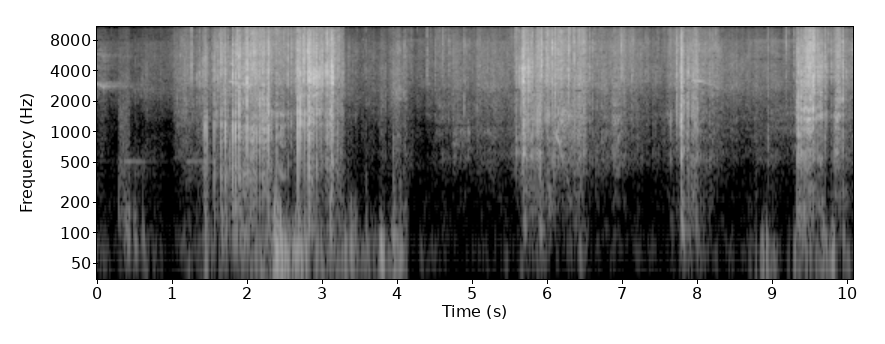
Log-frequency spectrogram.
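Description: Ears of sweet corn being snapped off their stalks by hand, with the corn leaves and husks rustling and tearing. A long stretch of rustling and snapping runs from about one to four seconds in, with shorter bursts near six, eight and nine and a half seconds. The ears break off easily, a sign that they are ready to pick.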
